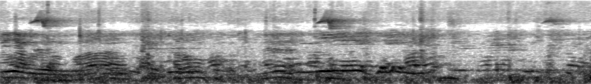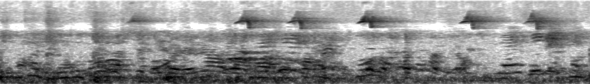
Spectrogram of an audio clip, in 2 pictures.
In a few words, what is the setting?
park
